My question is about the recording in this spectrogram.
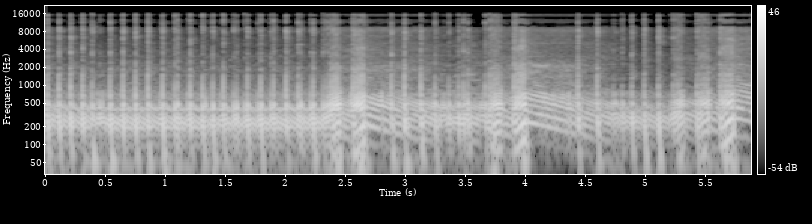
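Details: Two-stroke chainsaw (Kenzie's), just after first start with throttle given: crisp buzz climbing and falling cleanly with each blip, firing evenly without bogging; runs healthy.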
